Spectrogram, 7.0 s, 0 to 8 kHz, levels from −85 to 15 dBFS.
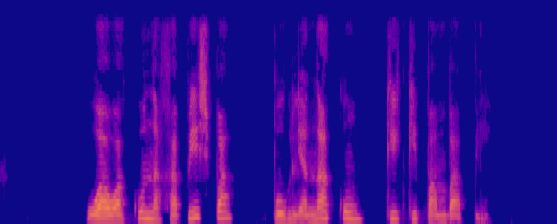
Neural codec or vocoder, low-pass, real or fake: none; 7.2 kHz; real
